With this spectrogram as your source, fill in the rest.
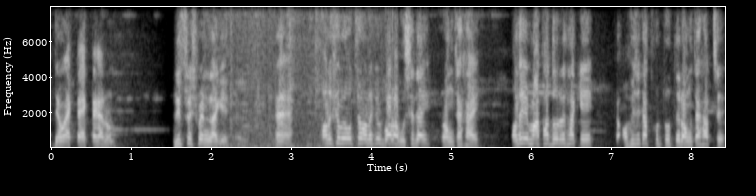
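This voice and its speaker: High-voiced fast-talking man teaching. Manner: colloquial, tells anecdotes with acted dialogue. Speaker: business trainer. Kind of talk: masterclass talk.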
